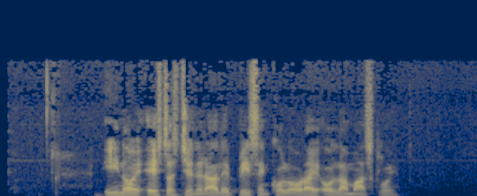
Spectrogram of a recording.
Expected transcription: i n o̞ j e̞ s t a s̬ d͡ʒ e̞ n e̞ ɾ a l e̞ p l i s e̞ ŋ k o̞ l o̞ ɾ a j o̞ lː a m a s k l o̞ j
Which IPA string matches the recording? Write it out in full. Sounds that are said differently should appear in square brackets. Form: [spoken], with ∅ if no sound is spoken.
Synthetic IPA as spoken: i n o̞ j e̞ s t a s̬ d͡ʒ e̞ n e̞ ɾ a l e̞ p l i s e̞ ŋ k o̞ l o̞ ɾ a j o̞ lː a m a s k l o̞ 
